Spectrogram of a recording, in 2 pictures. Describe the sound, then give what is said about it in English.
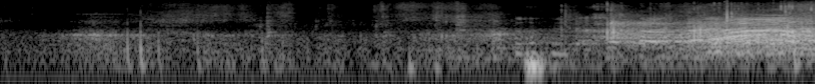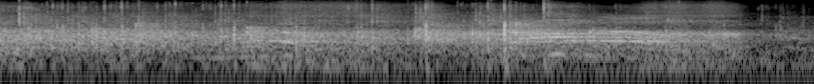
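Quiet murmuring gives way to a swell of audience clapping that holds steady for several seconds, mixed with cheering voices and shouts from the crowd. “I love you guys clapped.”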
